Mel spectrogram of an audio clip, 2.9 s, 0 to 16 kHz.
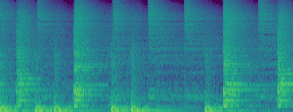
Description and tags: Rock beat loop 5 - hiphop ride hangsnare
Kinda hiphopish. Ride cymbal and hanging (late) snare.
Recorded using a SONY condenser mic and an iRiver H340.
